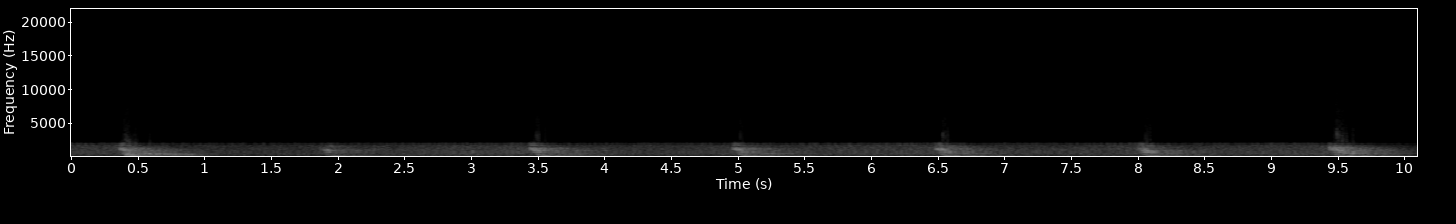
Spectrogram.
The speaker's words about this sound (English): It's a rare whale. It's called the Eastern Pacific right whale, and it's they say there's less than 30 of them left on the planet.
